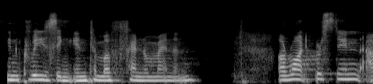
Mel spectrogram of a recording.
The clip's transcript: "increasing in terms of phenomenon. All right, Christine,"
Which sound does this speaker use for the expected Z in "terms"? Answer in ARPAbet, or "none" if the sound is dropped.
none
